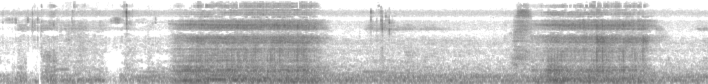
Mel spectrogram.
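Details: Two long, loud, rattling low snores on the in-breath, separated by a quieter out-breath; heavy snoring from a sleeper heard by someone recovering from spinal cord surgery.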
